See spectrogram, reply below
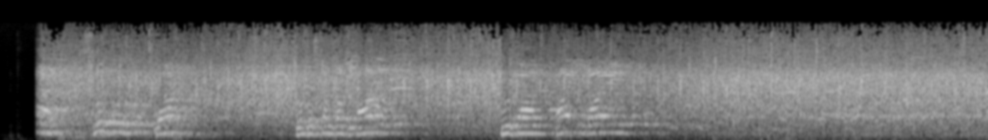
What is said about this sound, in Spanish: Ovación cerrada, Kyle Guy.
